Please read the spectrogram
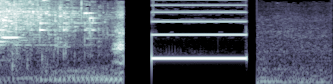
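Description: A drinking glass shattering, its crash trailing off over the first second. After a brief silence, a steady electronic beep sounds for under a second and cuts off suddenly.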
